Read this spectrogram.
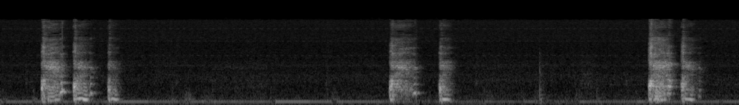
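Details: Chronic cough from pulmonary sarcoidosis, coughing heavily: three bursts of two to three harsh coughs over ten seconds with low background hum.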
